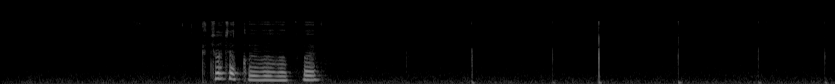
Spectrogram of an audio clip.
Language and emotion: Russian, neutral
